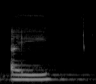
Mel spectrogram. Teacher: ऐ म्हणताना कंठा आणि तालु या दोन्हीतून उच्चार उत्पन्न होते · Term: कंठ तालु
